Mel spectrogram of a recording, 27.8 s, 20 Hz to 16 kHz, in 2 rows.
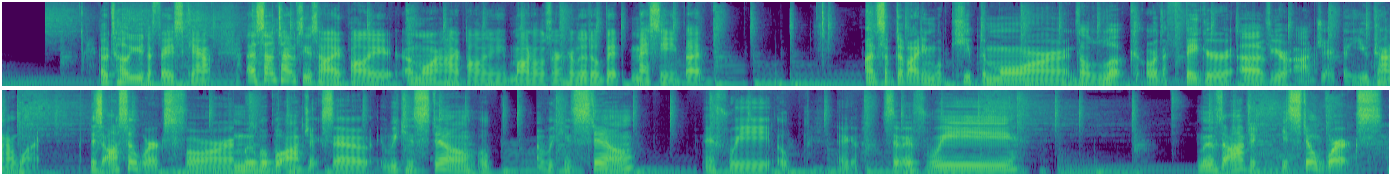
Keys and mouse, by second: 0.7 middle click, 1.8 middle click, 2.7 Tab, 5.0 Tab, 15.6 click, 16.0 click, 16.4 shift+middle click, 16.8 r, 19.2 click, 22.0 click, 23.0-23.5 drag, 24.9 r, 26.2 r.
